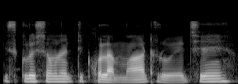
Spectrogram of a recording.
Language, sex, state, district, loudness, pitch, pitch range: Bengali, male, West Bengal, Cooch Behar, -20 LUFS, 130 Hz, 105-140 Hz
